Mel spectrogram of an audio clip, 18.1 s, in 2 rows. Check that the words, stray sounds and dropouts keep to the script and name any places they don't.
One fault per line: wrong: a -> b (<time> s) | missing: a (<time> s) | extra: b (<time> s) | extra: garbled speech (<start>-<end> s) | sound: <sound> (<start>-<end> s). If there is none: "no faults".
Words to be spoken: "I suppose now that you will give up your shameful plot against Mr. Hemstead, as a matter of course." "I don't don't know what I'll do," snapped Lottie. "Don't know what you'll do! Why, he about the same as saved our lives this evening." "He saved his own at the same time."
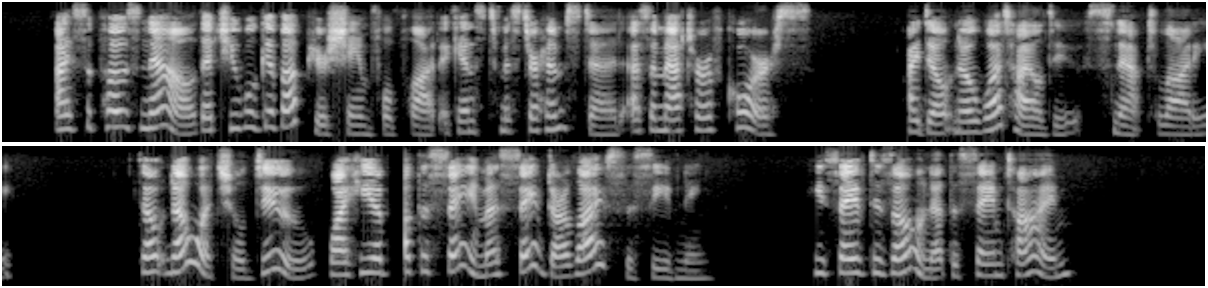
missing: don't (7.1 s)
sound: dropout (11.9-12.1 s)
